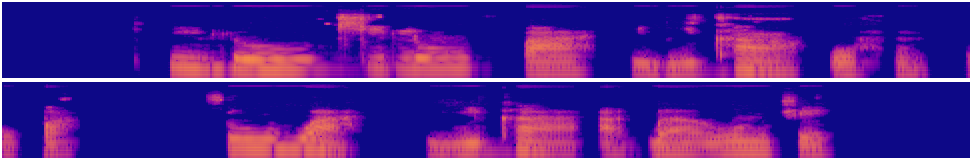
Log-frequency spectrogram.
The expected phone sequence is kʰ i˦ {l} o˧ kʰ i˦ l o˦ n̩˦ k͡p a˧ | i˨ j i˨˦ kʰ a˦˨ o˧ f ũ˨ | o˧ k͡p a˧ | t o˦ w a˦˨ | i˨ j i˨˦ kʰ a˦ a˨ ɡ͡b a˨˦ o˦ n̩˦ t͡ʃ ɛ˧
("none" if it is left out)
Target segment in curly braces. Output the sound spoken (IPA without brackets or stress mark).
l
